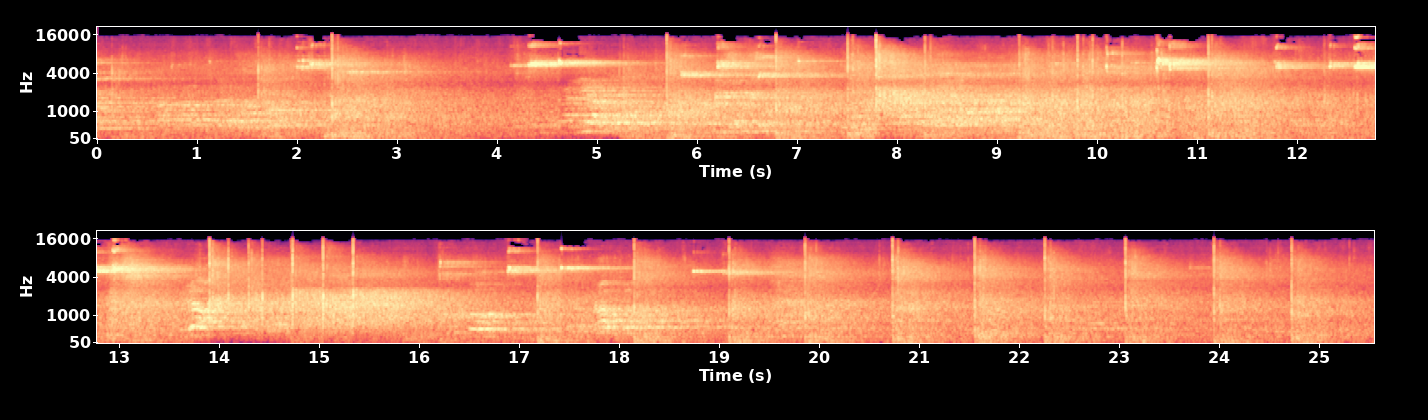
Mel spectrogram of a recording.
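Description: Sneakers squeak sharply on a hardwood court in a large echoing gym.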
